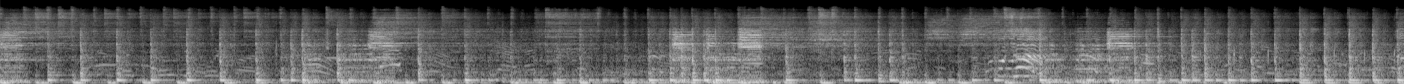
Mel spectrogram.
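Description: Live blues-rock band playing a song: a busy drum-kit beat with bass drum and snare, electric guitar and Hammond organ, with shouted voices at times.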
